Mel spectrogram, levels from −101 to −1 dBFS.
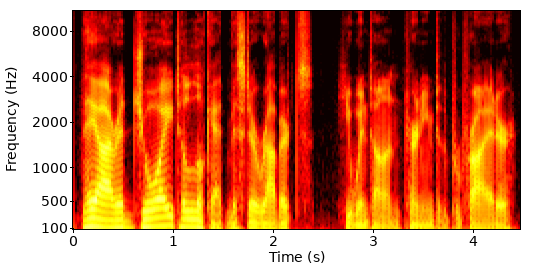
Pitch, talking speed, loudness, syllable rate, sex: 90 Hz, 215 wpm, -21 LUFS, 5.2 syllables/s, male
